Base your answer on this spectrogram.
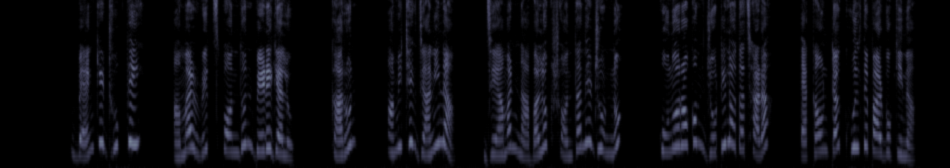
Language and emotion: Bengali, fearful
